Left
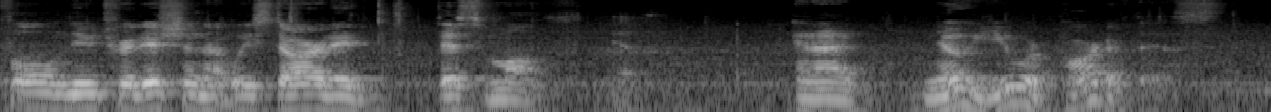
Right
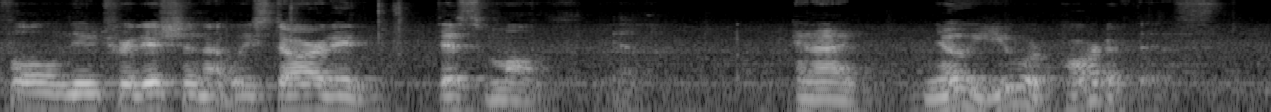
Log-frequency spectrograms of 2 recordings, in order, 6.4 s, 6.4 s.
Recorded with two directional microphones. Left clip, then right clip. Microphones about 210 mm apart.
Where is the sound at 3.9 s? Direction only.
15° right (ahead or behind).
